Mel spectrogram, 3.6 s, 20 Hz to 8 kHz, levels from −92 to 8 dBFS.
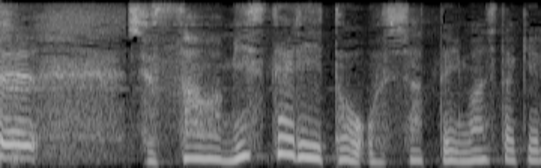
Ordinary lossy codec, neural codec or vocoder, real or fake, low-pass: none; none; real; 7.2 kHz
